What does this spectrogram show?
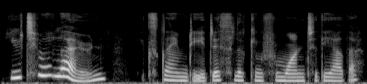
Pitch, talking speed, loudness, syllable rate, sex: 220 Hz, 180 wpm, -18 LUFS, 6.2 syllables/s, female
